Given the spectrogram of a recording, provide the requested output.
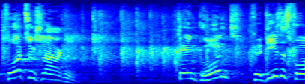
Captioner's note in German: Beifall AfD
